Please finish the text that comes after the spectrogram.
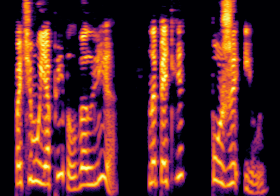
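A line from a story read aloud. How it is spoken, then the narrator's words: Plain. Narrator (Russian): спросил Саш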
